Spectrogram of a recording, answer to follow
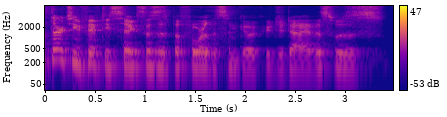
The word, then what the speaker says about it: Sengoku Jidai: Of course, yeah, it's a Sengoku Jengai. I mispronounced it. Sengoku Jidai. Jidai. That's it.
